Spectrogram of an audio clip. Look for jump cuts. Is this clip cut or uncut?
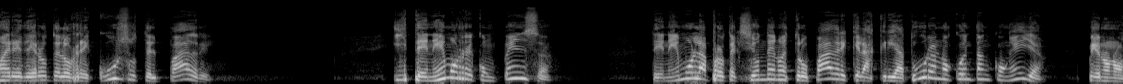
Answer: uncut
